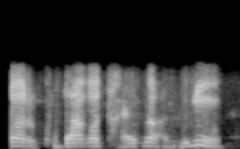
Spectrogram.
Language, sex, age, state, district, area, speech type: Nepali, male, 18-30, West Bengal, Alipurduar, urban, conversation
